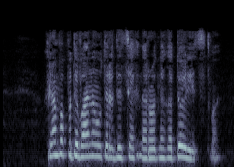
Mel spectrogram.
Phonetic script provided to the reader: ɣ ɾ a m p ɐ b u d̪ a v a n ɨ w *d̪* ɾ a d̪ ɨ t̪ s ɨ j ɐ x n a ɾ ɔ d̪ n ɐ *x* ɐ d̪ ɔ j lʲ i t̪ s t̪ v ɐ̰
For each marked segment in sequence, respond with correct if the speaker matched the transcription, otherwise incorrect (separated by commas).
incorrect, incorrect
